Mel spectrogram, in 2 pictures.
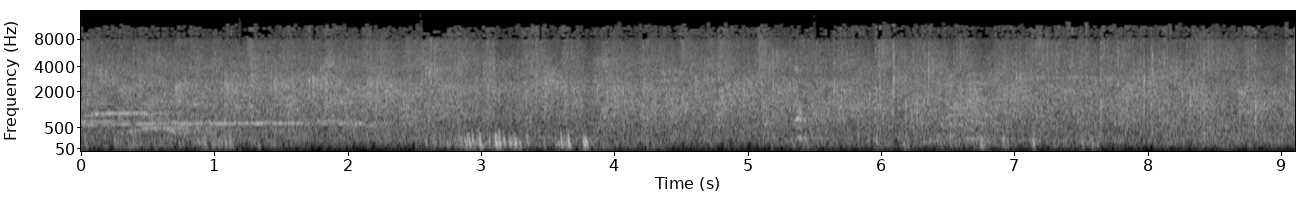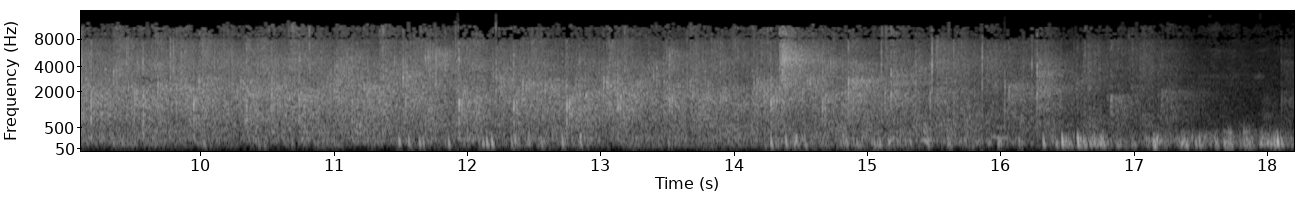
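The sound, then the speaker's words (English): A sustained round of applause from an audience for the next storyteller as he comes to the microphone, dense and steady clapping for several seconds before tapering off near the end. “So remember to keep that round of applause going until he gets the microphone.”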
